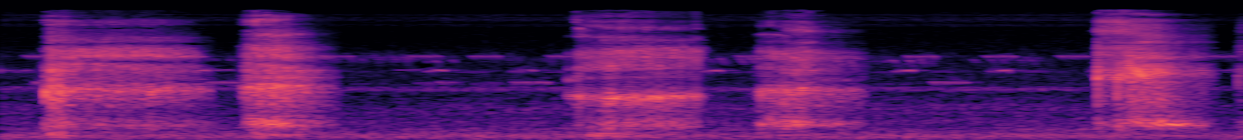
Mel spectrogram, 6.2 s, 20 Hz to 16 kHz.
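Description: Rough, rattling snores in irregular bursts, about 23 a minute, over steady room noise.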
